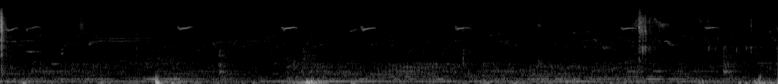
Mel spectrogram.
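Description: A small bird chirping over and over, short high notes coming every half second to second, over a faint steady low hum. A couple of low thumps come in the first few seconds.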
